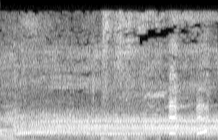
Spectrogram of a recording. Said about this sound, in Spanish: Al lado, porque se está escuchando ruido de calle como si fueran un coche o...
